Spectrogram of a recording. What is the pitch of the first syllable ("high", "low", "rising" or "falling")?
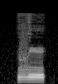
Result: high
